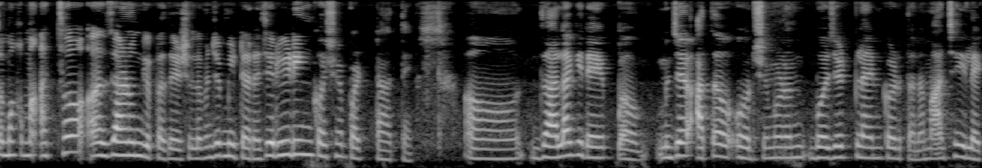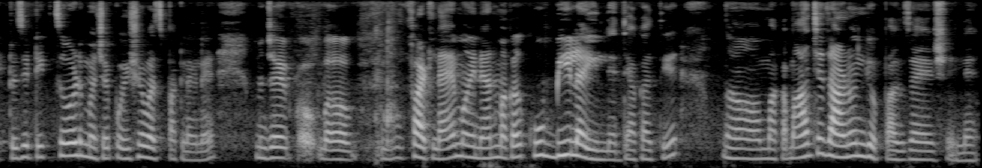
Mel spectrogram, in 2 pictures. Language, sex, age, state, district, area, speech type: Goan Konkani, female, 30-45, Goa, Salcete, urban, spontaneous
